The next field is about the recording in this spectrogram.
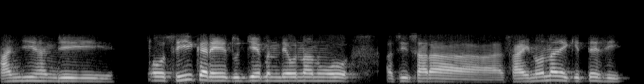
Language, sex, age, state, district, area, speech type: Punjabi, male, 18-30, Punjab, Fazilka, rural, conversation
